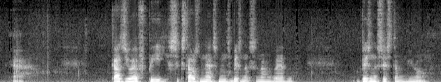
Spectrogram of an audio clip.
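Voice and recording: A man speaks at medium pitch and a fairly slow pace, leaving long, frequent pauses. His intonation is monotone and flat, his tone slightly mellow.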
